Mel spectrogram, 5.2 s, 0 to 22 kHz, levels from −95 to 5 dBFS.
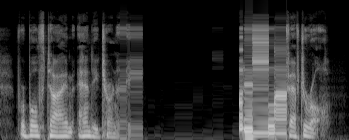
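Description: Likely starved of fresh audio, the playback side kept looping its last short buffer from 1.8 to 4.29 s in this speech clip, essentially throughout that span. The result is robotic sound from repeated short buffers: a rigid, metallic buzz near 67 Hz, which fits a repeat of about 15 ms, following the speech only loosely.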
